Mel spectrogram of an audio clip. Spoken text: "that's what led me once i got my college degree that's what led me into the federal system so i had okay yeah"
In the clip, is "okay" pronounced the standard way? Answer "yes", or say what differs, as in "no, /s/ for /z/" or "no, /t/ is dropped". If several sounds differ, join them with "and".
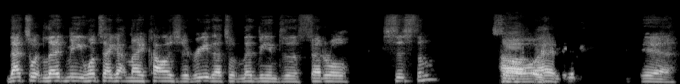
no, /k/ is dropped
